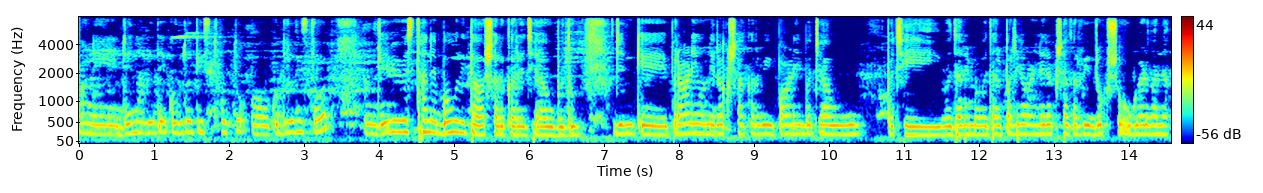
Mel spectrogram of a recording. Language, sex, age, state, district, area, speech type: Gujarati, female, 18-30, Gujarat, Rajkot, urban, spontaneous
